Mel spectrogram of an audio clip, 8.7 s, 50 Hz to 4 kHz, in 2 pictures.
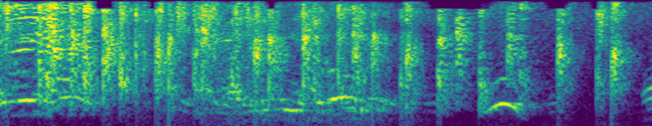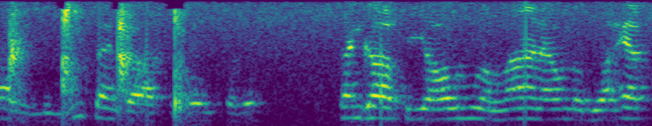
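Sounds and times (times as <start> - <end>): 
audience clapping hands in a room: 0.0 - 5.6
speech: 6.7 - 8.6.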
